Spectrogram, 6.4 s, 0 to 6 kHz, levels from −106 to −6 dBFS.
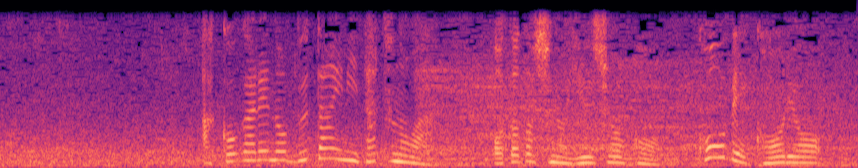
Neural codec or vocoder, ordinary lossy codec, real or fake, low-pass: none; none; real; 5.4 kHz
